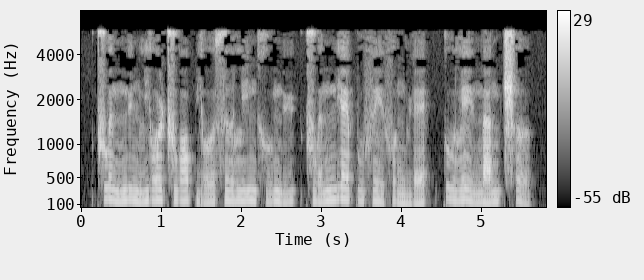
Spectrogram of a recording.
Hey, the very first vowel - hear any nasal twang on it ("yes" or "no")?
no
